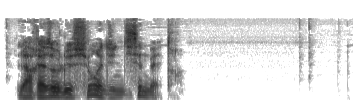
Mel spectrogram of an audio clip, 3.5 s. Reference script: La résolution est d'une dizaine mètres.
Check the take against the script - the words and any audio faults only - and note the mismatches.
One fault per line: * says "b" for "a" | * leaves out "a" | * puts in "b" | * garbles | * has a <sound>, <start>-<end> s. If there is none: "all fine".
all fine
